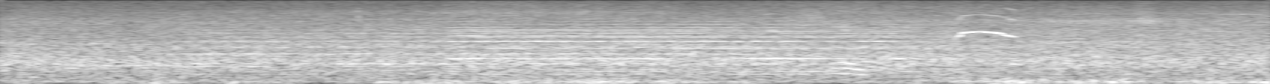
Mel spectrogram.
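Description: Outdoor city ambience: a steady low rumble of distant traffic and wind, a faint pitched tone held for about a second and a half in the middle, and a single gull call near the end.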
